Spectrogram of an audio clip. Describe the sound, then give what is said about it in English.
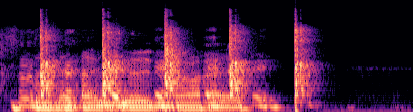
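A single person at home claps about five sharp, evenly spaced times to welcome comedian Carl Donnelly to an interview, while a voice talks excitedly over the claps, then the clapping stops and it goes quiet. “It's a testament to your experience as an audience member that you can lead a round of applause on your own in your house.”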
